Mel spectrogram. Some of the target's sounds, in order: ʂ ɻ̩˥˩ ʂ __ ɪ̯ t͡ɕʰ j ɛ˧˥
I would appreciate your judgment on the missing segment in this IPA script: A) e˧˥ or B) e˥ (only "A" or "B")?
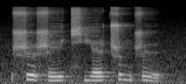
A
